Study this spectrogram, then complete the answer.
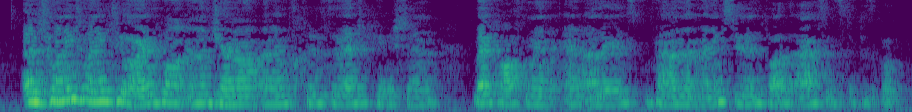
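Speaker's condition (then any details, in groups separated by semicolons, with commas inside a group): Spastic cerebral palsy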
